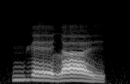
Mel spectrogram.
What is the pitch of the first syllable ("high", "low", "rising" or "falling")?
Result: falling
